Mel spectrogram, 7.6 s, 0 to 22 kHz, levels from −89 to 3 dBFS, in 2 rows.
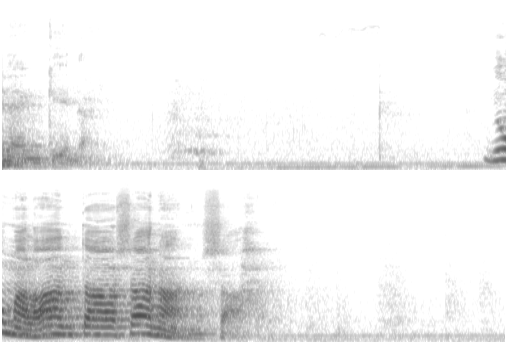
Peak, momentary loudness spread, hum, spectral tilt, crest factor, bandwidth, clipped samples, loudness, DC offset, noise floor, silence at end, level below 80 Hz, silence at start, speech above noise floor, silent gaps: -18 dBFS; 23 LU; none; -6 dB/octave; 20 dB; 15.5 kHz; under 0.1%; -33 LUFS; under 0.1%; -69 dBFS; 1.85 s; -76 dBFS; 0 s; 37 dB; none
